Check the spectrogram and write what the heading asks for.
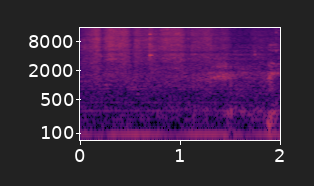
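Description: Faint rubbing and handling noises from hands moving at the work surface, over a steady low hum.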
